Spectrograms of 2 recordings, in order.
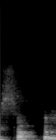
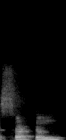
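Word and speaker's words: subtle: ध्यान रखना इसमें बी साइलेंट है, ये सब्टल नहीं पढ़ते हैं, इसको क्या पढ़ते हैं? सटल, बी साइलेंट होता है।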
